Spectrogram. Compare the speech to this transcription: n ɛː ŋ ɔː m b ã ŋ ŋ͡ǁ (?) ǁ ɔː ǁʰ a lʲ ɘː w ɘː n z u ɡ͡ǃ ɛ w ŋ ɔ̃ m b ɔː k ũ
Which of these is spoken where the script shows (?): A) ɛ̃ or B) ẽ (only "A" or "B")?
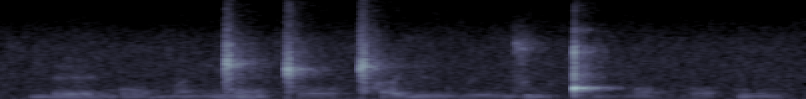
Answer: A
